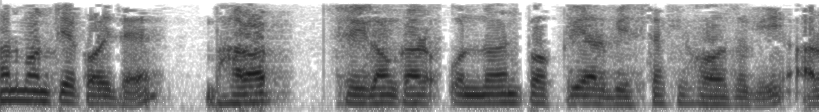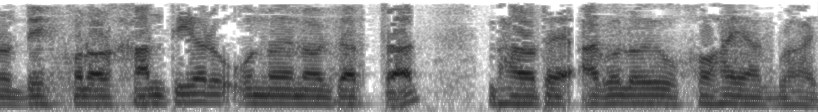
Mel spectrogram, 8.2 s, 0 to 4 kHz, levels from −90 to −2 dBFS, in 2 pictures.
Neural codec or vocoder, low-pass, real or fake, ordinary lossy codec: none; 3.6 kHz; real; AAC, 16 kbps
